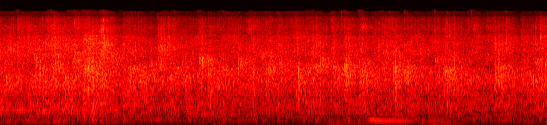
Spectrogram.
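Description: Steady applause from an audience for a group of guests who shared their stories, dense overlapping claps holding at an even level for several seconds with no pauses or voices breaking through.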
